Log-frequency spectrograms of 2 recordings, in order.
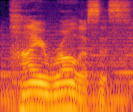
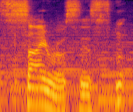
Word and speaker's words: pyrolysis: Such pyrolysis. I was calling it cyrosis.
